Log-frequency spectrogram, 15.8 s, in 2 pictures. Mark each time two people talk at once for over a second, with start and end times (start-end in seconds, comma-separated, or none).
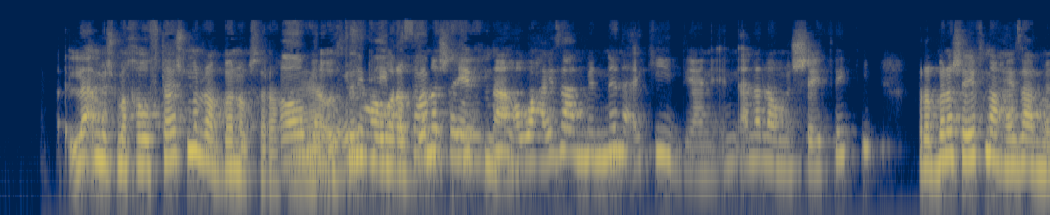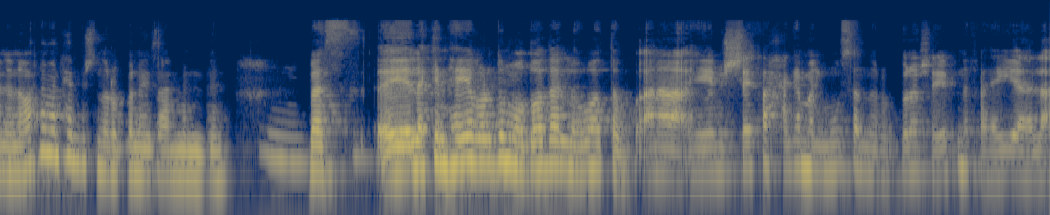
2.1-3.9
